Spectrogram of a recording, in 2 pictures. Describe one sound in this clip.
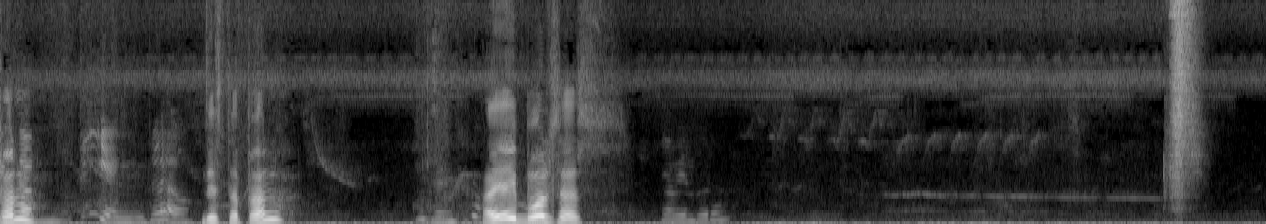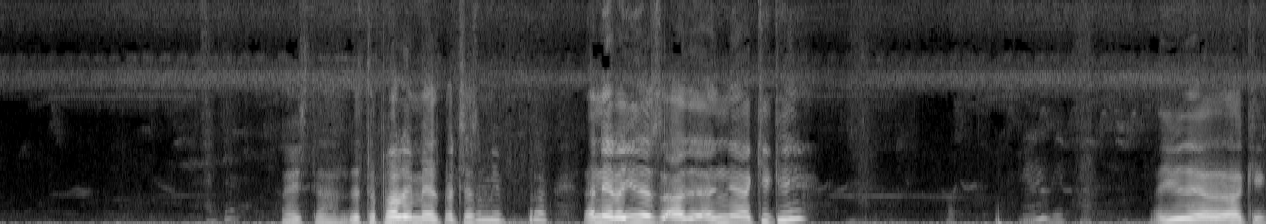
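Young boys talk with animation close by, outdoors.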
